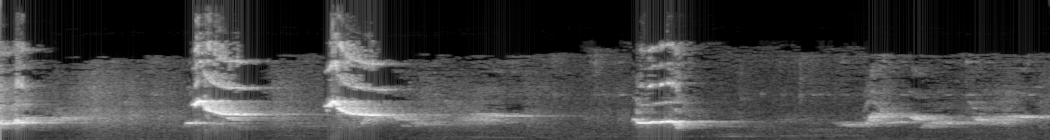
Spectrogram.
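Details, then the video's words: Oriental magpie-robin singing masteran: loud, sharp downward-sweeping whistles repeated at irregular intervals, each followed by a short trailing note. "Suara Masteran Kacer"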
